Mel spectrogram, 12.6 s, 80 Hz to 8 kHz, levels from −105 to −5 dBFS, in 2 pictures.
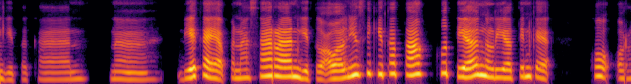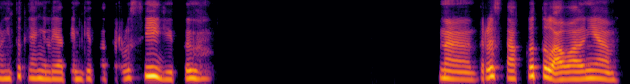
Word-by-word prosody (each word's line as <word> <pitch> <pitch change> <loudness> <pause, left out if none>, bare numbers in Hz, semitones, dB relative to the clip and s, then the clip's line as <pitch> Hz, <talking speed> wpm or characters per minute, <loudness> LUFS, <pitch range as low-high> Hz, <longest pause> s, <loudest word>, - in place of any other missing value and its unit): gitu 195 -2 -13
kan. 200 +2 -15 0.2
Nah, 200 -2 -10 0.2
dia 245 +7 +3
kayak 245 -6 +1
penasaran 275 +4 +3
gitu, 210 -1 -5
awalnya 225 +10 +4
sih 340 - -11
kita 355 0 0
takut 350 +2 +3
ya 275 +3 +6
ngeliatin 255 -2 +3
kayak, 255 -6 -2 0.4
"Kok 290 -2 -3
orang 225 -1 -11
itu 285 +5 -14
kayak 230 -2 -11
ngeliatin 210 0 -14
kita 215 0 -19
terus 220 +3 -17
sih?" 290 +1 +3
gitu. 225 +2 -9 2.4
Nah 215 -4 -8
terus 275 +6 -5
takut 225 +3 -6
tuh 260 - +1
awalnya. 210 +1 -6
230 Hz, 135 wpm, -23 LUFS, 210-280 Hz, 2.4 s, ya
